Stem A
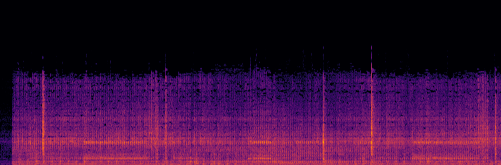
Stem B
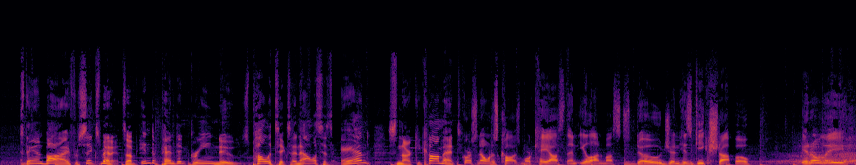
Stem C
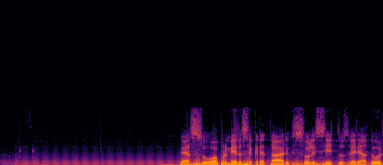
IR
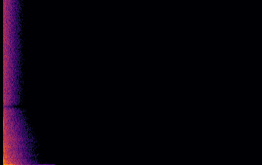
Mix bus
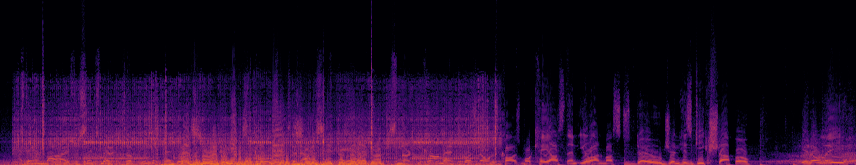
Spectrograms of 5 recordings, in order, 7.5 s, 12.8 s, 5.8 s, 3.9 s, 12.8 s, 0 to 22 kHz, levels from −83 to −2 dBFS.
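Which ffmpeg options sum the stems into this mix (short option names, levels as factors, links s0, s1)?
-filter_complex "[0:a]aeval=exprs='0.668*sin(PI/2*1.58*val(0)/0.668)':c=same,aeval=exprs='val(0)+0.0224*(sin(2*PI*50*n/s)+sin(2*PI*2*50*n/s)/2+sin(2*PI*3*50*n/s)/3+sin(2*PI*4*50*n/s)/4+sin(2*PI*5*50*n/s)/5)':c=same,volume=0.266[s0];[1:a]asoftclip=type=tanh:threshold=0.0335,volume=0.794[s1];[2:a]aeval=exprs='0.0708*(abs(mod(val(0)/0.0708+3,4)-2)-1)':c=same,aeval=exprs='(tanh(22.4*val(0)+0.35)-tanh(0.35))/22.4':c=same,volume=1.19[s2];[s0][s1][s2]amix=inputs=3:normalize=0,acrossover=split=440[s3][s4];[s4]acompressor=threshold=0.0224:ratio=4[s5];[s3][s5]amix=inputs=2:normalize=0"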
